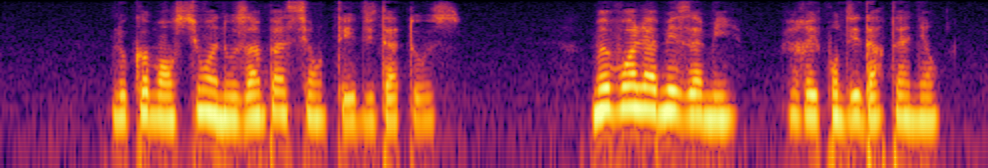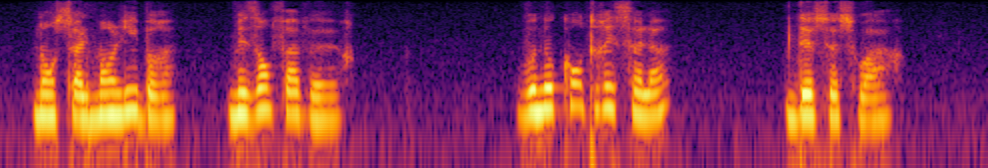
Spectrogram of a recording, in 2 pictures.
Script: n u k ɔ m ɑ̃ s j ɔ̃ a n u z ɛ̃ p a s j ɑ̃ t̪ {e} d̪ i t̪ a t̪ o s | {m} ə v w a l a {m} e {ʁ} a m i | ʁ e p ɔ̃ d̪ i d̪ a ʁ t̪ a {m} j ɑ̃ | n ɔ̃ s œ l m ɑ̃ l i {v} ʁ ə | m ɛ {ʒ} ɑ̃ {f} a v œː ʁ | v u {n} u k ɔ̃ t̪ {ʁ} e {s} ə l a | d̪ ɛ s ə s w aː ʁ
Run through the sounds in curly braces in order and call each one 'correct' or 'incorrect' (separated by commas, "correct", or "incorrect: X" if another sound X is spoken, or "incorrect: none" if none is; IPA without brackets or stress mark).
correct, correct, correct, incorrect: z, incorrect: ɲ, incorrect: b, incorrect: z, correct, correct, correct, correct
